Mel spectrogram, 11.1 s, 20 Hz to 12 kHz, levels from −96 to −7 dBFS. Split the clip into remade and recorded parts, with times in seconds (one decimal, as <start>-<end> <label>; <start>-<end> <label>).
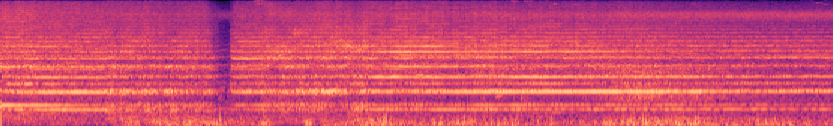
0.0-1.4 recorded; 1.4-2.9 remade; 2.9-3.5 recorded; 3.5-4.9 remade; 4.9-11.1 recorded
